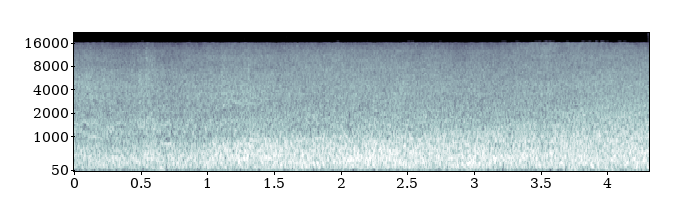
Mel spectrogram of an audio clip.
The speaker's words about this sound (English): Swimming in the ocean is a great example of this, where the waves are coming at you.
